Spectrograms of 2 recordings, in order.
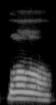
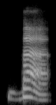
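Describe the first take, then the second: First: The sound is heavy, with rounded lips. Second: The sound is light, with spread lips. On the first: The speaker calls it wrong. "I won't say ba" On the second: The speaker calls it right. "if I was to pronounce this as a light letter, I'll say ba"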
